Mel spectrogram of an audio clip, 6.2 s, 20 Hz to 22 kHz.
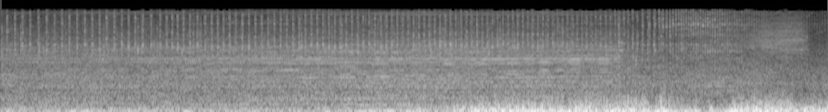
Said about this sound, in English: I'm going to take this down to 0 and just do a throttle test real quick here.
